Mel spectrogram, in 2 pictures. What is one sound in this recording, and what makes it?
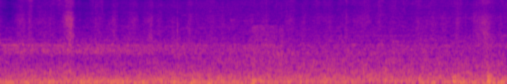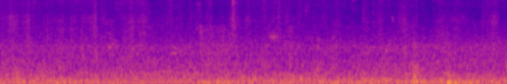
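City traffic rumbles steadily outdoors.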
